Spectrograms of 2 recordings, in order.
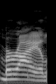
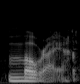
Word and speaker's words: Mariah: Because you're not Mariah like Mariah Carey. It's Mariah.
